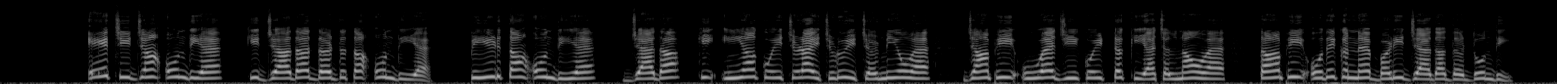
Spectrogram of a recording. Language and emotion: Dogri, neutral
